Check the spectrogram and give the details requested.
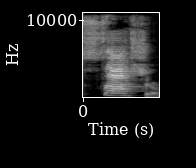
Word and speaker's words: Sacha: This is the stream that you need to be on because she's providing, and I'm at Sacha, right? Yes. Okay, see, because I was about to pronounce the CH because I'm about to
